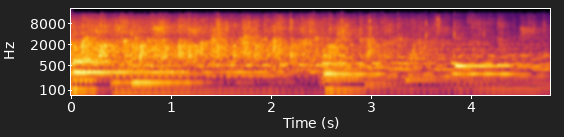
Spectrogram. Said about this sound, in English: If you receive the teaching, give God a hand clap. Si recibieron la enseñanza esta mañana, dale la gloria a Dios. Hallelujah.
